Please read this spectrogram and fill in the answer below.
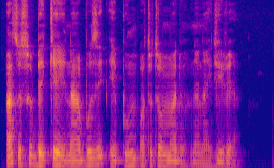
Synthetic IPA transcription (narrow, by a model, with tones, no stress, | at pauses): a˦tʊ˨sʊ˦be˨ke˦˨na˨a˨bʊ˦zɪ˦e˨pu˨m̩˦ɔ˨tʊ˦tʊ˦m̩˦ma˦dʊ˨na˨na˨ɪ˨d͡ʒi˦ɾi˨˦a̰˨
